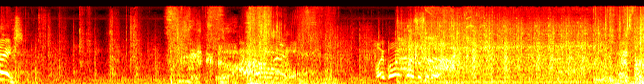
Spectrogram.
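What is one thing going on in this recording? Heavy armoured footsteps thud on hard ground.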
